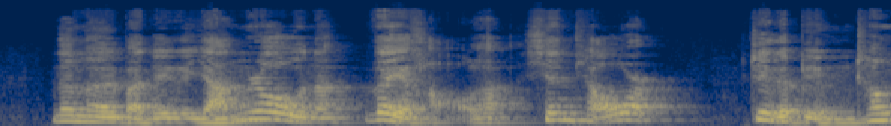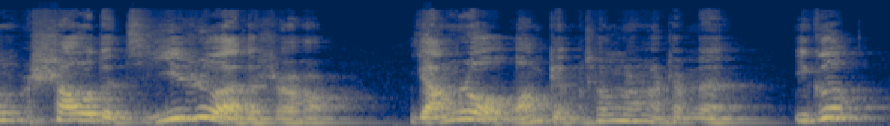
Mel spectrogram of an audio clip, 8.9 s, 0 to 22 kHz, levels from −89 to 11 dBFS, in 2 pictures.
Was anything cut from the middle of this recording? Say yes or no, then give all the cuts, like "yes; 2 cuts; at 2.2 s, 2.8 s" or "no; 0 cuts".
yes; 1 cut; at 3.6 s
